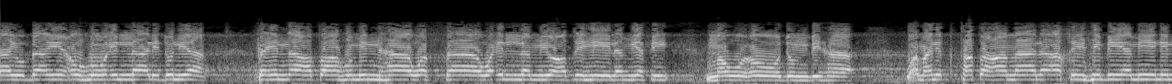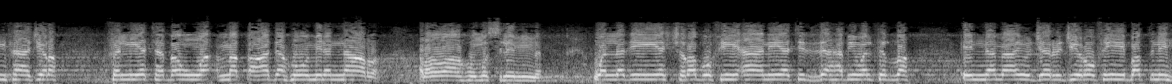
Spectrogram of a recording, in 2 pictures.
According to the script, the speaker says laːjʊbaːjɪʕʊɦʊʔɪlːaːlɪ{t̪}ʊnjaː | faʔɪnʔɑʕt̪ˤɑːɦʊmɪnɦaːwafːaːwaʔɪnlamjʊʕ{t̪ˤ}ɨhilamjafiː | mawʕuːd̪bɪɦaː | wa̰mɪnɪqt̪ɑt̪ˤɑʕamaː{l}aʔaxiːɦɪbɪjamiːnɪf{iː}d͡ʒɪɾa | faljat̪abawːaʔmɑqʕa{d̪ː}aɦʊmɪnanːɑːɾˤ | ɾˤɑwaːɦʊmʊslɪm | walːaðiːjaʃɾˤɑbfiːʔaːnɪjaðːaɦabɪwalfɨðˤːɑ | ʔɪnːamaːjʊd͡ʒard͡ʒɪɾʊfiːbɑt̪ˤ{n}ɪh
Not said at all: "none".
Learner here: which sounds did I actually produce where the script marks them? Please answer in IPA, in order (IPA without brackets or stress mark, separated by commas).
d̪, t̪ˤ, l, aː, d̪, n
